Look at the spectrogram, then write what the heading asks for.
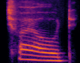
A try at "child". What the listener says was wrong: Yeah. Great.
